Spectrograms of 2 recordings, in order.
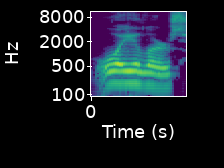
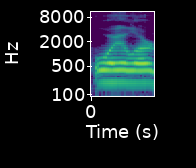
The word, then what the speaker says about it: Euler: what it comes down to is something called Euler's formula and that this is a very prolific mathematician Leonard Euler that's not pronounced Euler it's pronounced oil or at least that's what I've always been told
